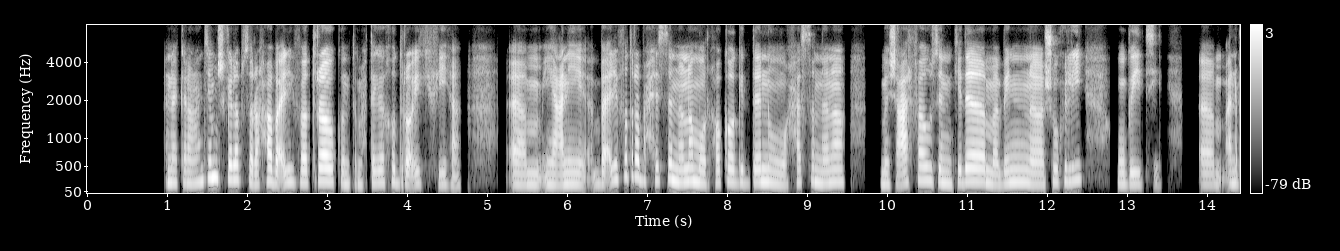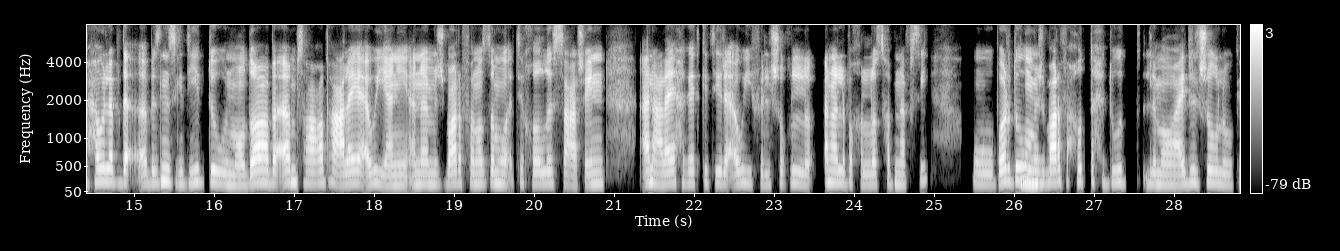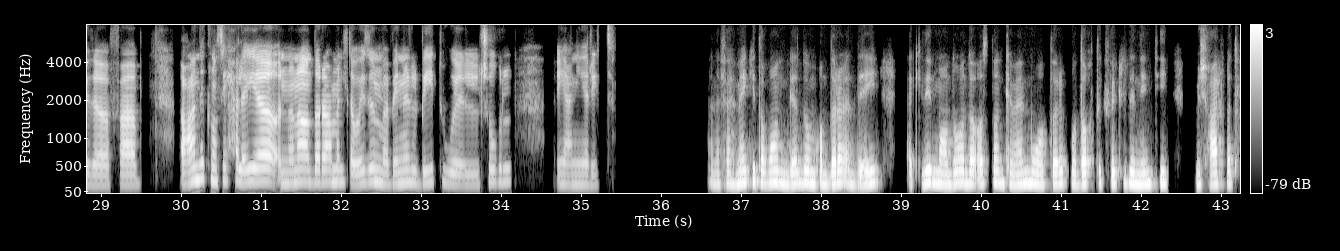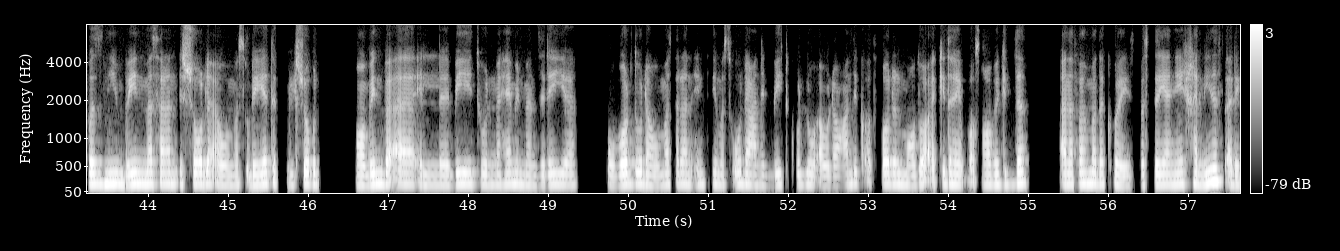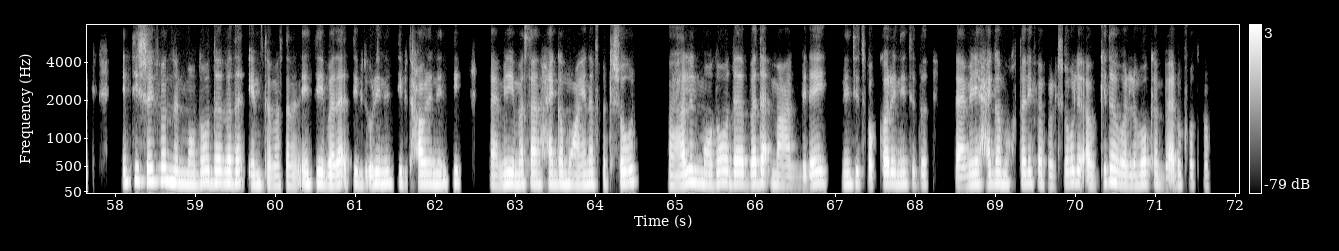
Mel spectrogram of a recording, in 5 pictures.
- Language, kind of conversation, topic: Arabic, advice, إزاي بتتعامل مع الإرهاق وعدم التوازن بين الشغل وحياتك وإنت صاحب بيزنس؟
- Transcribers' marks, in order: in English: "business"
